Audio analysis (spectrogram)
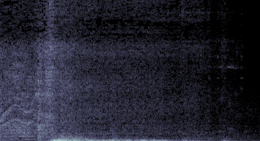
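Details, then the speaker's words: Carbureted project car after throttle cable and return-spring adjustments, carburetor emptied: short cranking bursts try to catch then die, won't start; carburetor visibly pouring fuel, vacuum hoses unhooked, earlier leaks — flooded engine, cranks but won't start. "It just will not start. Oh god, the carburetor is pouring gas right now."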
